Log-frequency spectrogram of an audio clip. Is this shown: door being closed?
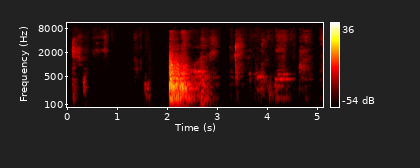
yes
